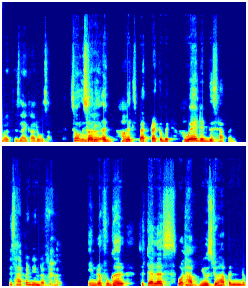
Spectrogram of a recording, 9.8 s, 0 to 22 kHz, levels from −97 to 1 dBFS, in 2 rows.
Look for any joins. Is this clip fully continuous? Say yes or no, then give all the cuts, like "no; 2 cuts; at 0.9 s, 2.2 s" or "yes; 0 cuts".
yes; 0 cuts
